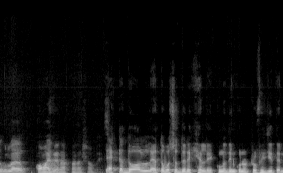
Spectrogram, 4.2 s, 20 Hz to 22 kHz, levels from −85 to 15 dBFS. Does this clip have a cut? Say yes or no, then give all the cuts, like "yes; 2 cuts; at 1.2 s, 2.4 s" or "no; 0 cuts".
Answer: yes; 1 cut; at 1.4 s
